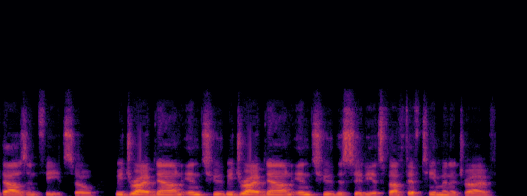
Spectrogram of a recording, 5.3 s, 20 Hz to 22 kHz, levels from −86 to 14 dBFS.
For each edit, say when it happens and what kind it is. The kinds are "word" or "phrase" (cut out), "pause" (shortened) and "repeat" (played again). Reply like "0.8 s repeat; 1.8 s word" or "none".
1.0 s pause; 2.2 s repeat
